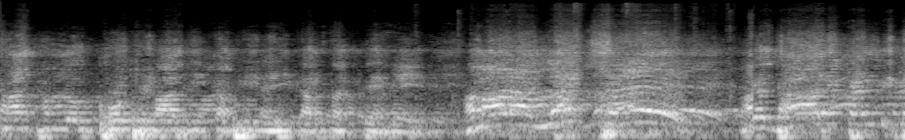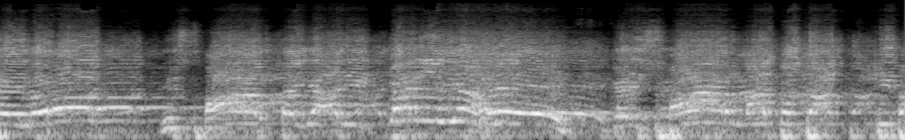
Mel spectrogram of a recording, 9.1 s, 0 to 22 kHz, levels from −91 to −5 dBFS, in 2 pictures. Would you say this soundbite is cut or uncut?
cut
